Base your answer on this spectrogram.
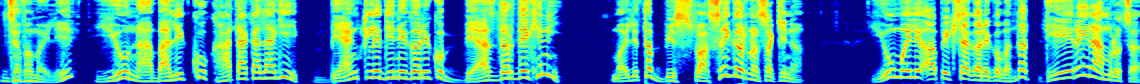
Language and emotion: Nepali, surprised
